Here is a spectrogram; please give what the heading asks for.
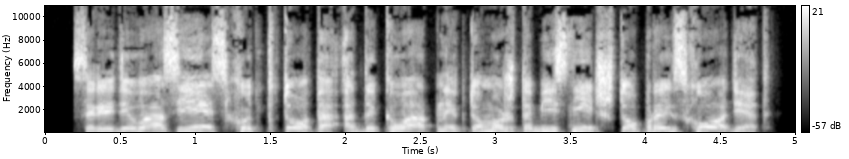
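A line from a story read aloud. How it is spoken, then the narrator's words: Loud shout. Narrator (Russian): громко крикнул я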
